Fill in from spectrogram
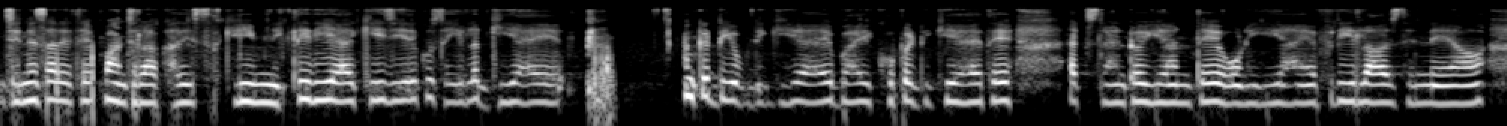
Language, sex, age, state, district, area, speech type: Dogri, female, 18-30, Jammu and Kashmir, Samba, rural, spontaneous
